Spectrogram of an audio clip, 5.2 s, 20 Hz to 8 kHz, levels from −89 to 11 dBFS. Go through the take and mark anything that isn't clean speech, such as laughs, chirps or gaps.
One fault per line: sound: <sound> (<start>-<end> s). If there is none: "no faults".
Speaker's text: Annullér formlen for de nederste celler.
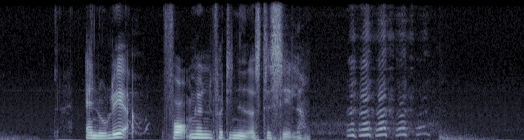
sound: laugh (3.5-4.3 s)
